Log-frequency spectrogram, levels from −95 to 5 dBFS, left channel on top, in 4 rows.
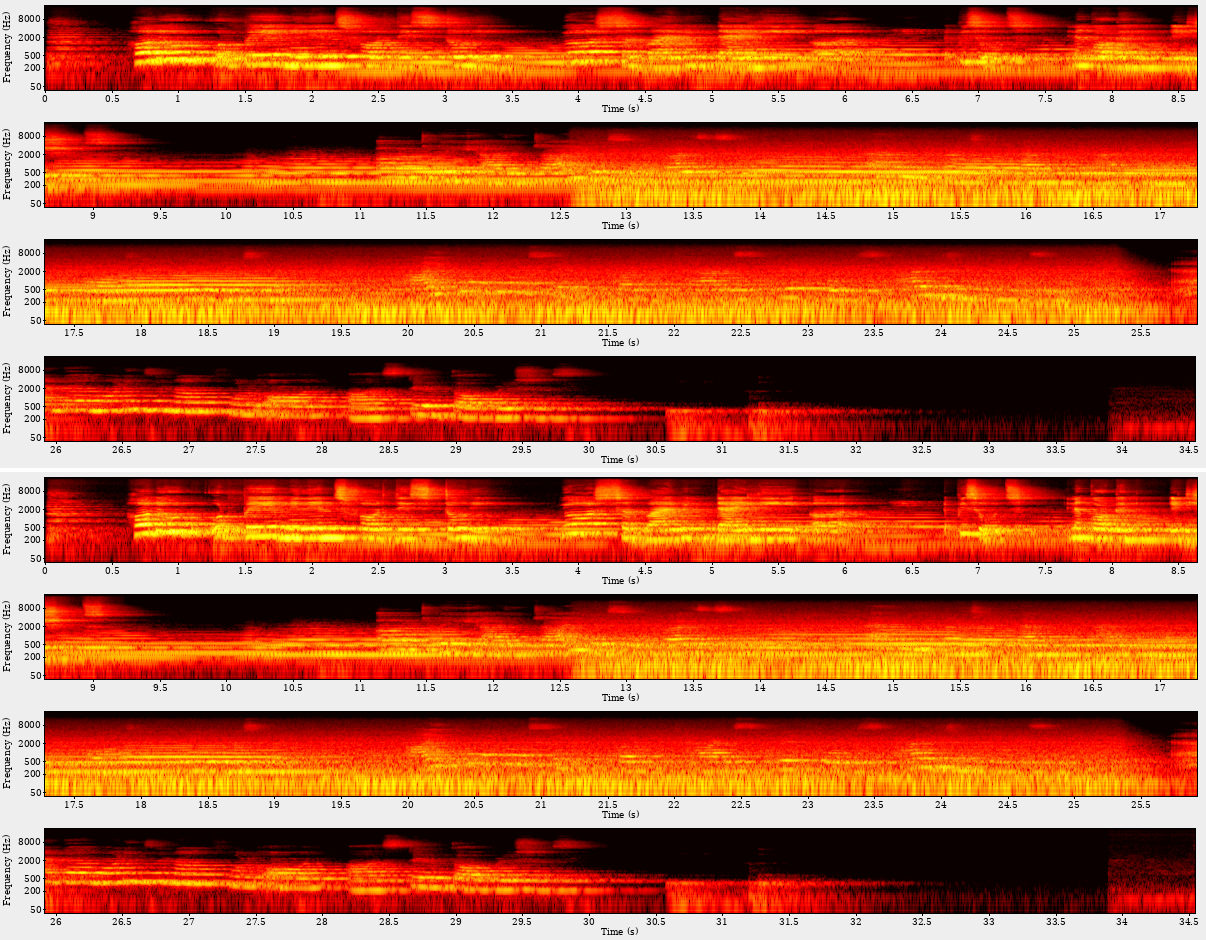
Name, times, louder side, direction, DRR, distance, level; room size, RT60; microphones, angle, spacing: voice 1, 0.6-3.4 3.9-6.0 6.8-7.3 7.6-9.1, right 2 dB, 90° right, 2 dB, 0.4 m, -22 dB
sound 1, 2.1-19.8, left 1 dB, 85° left, 0.8 m, -30 dB
voice 2, 11.1-14.0 14.8-19.1 20.0-23.4 23.6-25.0 25.7-29.8 30.6-30.7, equal, ahead, -5 dB, 0.4 m, -30 dB
sound 2, 12.5-25.3, equal, 50° left, 0.6 m, -31 dB
2.6 x 2.3 x 2.3 m, 1.4 s
head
